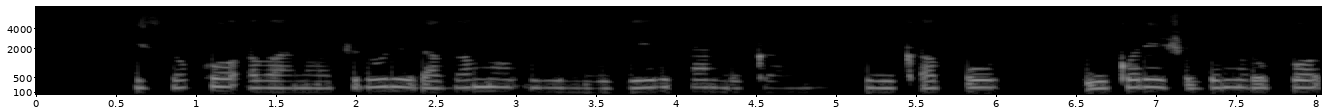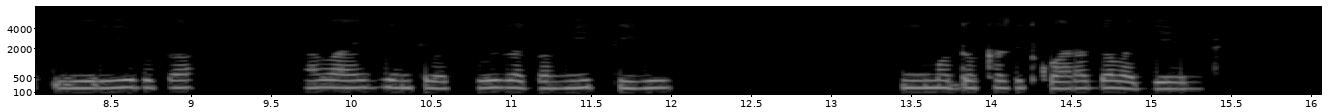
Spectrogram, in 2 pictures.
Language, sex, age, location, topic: Kinyarwanda, female, 18-24, Musanze, finance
